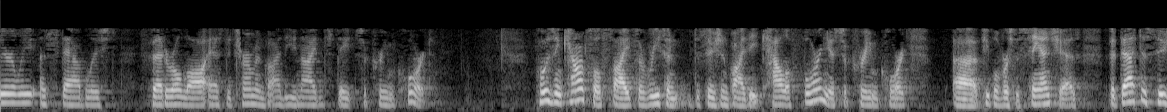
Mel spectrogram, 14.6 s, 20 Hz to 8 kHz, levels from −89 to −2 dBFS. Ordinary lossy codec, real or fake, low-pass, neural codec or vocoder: AAC, 16 kbps; real; 7.2 kHz; none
